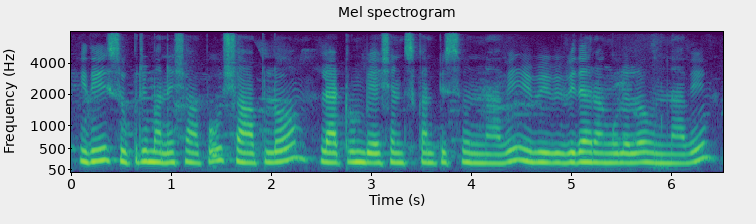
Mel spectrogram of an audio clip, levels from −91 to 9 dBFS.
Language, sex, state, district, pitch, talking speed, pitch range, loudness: Telugu, female, Telangana, Mahabubabad, 215 Hz, 90 wpm, 205-230 Hz, -14 LUFS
